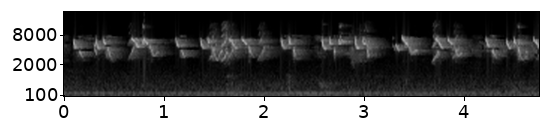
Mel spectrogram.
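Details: Continuous high-pitched chirping song of a saffron finch, short sharp notes grouped in rapid clusters with brief pauses, faint low hum behind.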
